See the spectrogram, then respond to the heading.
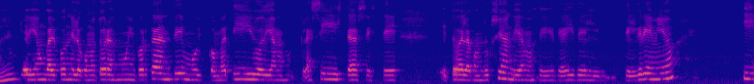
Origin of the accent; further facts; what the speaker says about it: Ingeniero White, Buenos Aires Province, Argentina; mi pueblo de origen. Mi pueblo de origen es Ingeniero Guay, el puerto de Bahía Blanca.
